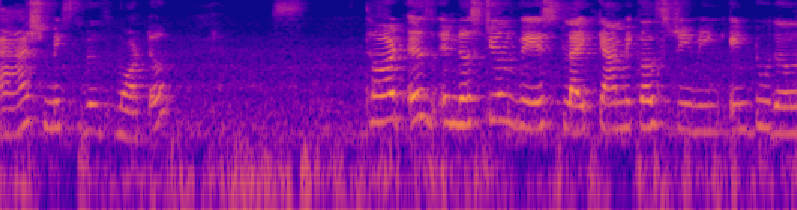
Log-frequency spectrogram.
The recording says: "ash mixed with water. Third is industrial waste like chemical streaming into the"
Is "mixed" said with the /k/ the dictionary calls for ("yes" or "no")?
yes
